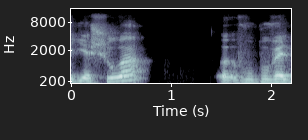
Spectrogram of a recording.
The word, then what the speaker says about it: Yeshua: y est chaud à son vrai nom c'est yeshoua vous pouvez le prononcé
